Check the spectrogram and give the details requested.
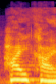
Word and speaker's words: haikai: dr bailey hi vikram language of origin japanese hi kai may i have the definition an often playful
